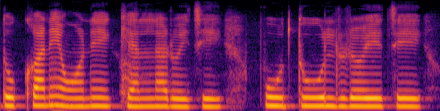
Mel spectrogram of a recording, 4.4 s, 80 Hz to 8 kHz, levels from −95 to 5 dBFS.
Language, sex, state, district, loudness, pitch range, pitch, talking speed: Bengali, female, West Bengal, Cooch Behar, -17 LUFS, 210-225 Hz, 215 Hz, 80 wpm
